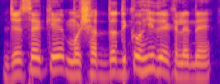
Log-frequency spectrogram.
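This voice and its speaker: A man with a slightly high voice, recorded at studio quality with no echo, teaches Urdu grammar at a board. He's patient, repeating points and using asides to check that his students are following.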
